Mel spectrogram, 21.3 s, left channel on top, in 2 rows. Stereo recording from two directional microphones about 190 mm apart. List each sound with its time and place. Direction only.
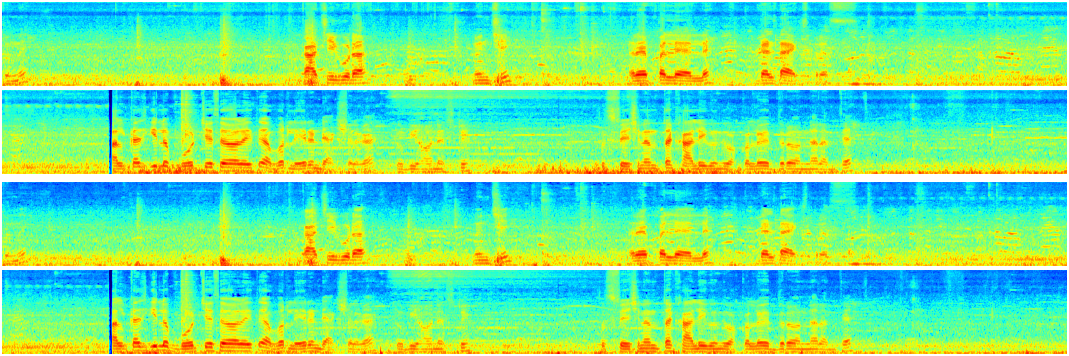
3.0 s speech: 5° left (ahead or behind)
6.3 s speech: 5° left (ahead or behind)
11.7 s speech: 25° right (ahead or behind)
16.6 s speech: 25° right (ahead or behind)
